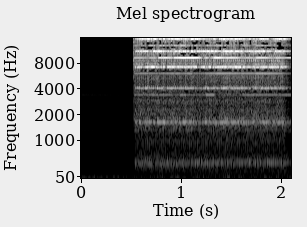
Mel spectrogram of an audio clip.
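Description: A telephone rings on a table covered with black cloth. After a half-second of quiet, a loud, bright, continuous electronic ring starts suddenly and holds steady to the end.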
